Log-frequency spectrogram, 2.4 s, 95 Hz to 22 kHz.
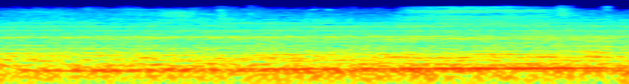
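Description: Class 455 electric multiple unit with its new Vossloh AC traction pack, heard from inside a carriage as it pulls away. The traction equipment gives a high-pitched whine over a low hum and running rumble, the hum rising slightly in pitch as the train gathers speed.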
